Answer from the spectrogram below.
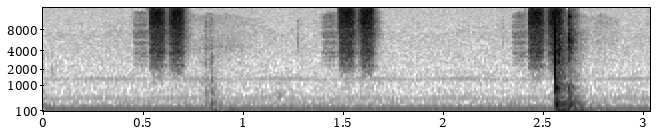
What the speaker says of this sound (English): it's just a little real simple cabasa part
